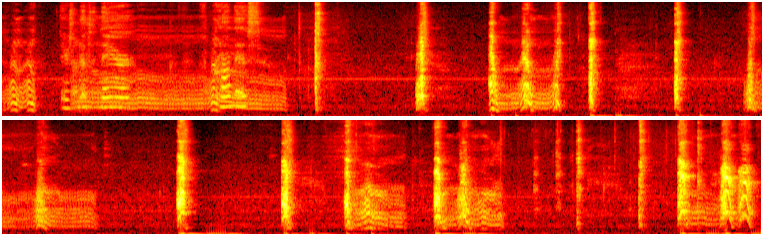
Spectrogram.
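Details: Christian, a new puppy described as very protective and desperate to play with the household cats, lets out sharp scattered barks and drawn-out growly whines, mixed with human speech and brief music.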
